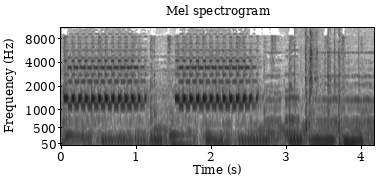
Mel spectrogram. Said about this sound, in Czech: Jednog jutra mi je zazvonio telefon.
